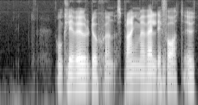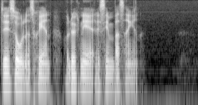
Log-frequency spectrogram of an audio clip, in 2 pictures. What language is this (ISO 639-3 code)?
swe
